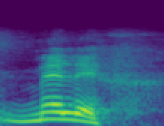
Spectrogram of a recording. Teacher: Entonces aquí tenemos otra vez men, segol, el acento, lamed, segol y la kat sofi. Este es un sheva que es mudo, no se debe pronunciar. Entonces la pronunciación es melech, que es rey.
